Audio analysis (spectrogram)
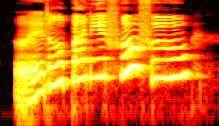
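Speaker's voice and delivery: very high fairy-like voice. Reading a story, a disguised character speaks to Little Bunny Foo Foo in fairy-like voice. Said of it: "she said in a fairy-like voice".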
